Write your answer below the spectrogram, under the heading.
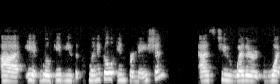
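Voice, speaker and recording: A woman with an ordinary speaking voice, fairly high in pitch and fairly even in intonation, at a fairly slow pace. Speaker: medical billing trainer. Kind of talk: webinar presentation. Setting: online webinar.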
